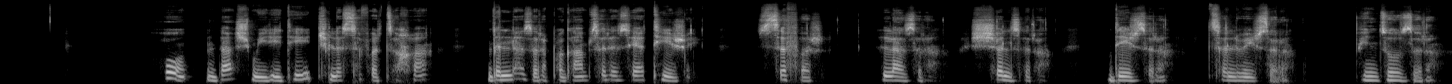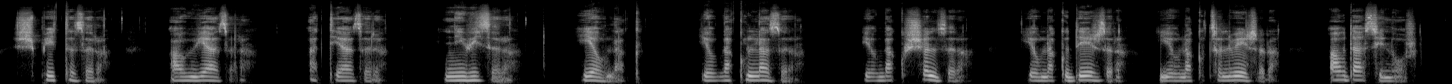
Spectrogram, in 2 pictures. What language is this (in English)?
Southern Pashto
